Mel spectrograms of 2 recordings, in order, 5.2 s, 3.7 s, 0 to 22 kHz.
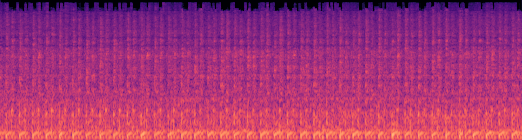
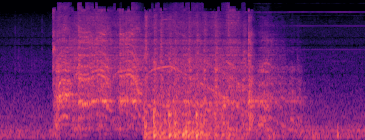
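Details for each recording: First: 2007 Yamaha Roadliner V-twin after patching its cracked fuel pump housing: fires right up and holds a strong, regular, steady idle with no stumbles. Normal running. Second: Yamaha V-twin with cracked fuel pump housing, reluctant to start, fires after sitting a minute, then a ragged, stumbling, uneven idle; rough idle from fuel delivery fault.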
